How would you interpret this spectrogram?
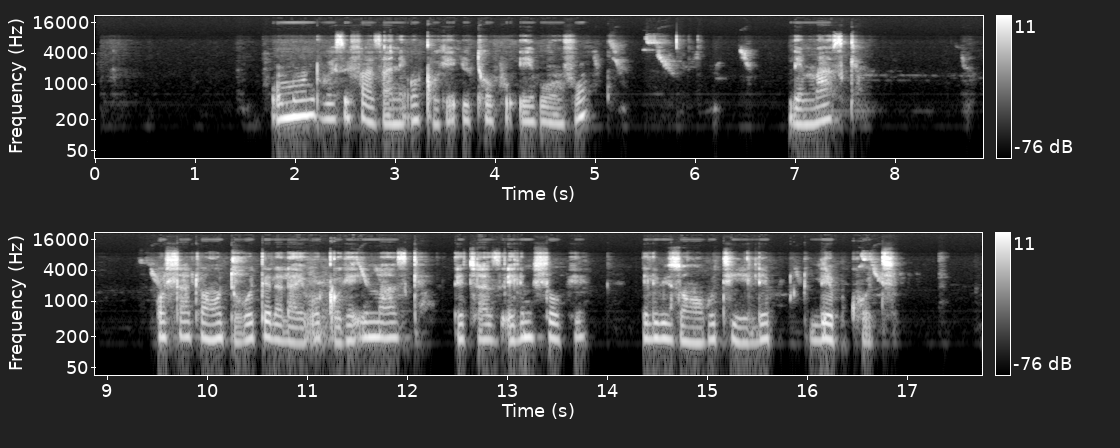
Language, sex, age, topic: North Ndebele, female, 25-35, health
